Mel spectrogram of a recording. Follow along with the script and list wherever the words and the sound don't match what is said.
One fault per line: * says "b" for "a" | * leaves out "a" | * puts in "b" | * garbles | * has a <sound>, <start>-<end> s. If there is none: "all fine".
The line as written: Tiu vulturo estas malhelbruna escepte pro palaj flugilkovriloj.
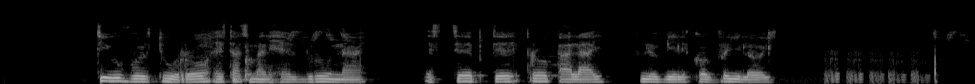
* has a laugh, 8.2-9.3 s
